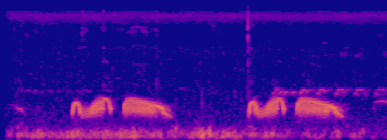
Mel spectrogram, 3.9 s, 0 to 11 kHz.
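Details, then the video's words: Spotted dove, a lure bird, calling in strong wind: two bouts of clear cooing, each a short double-humped coo followed by a longer falling coo, around 600–900 range, with low wind rumble beneath. "angin kencang pikat tetep bunyi kuk 1"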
